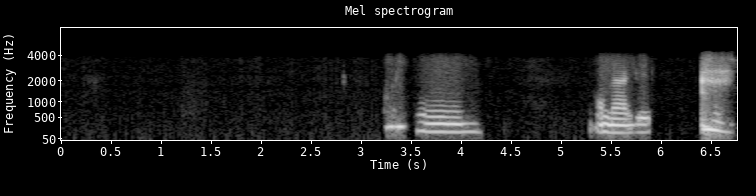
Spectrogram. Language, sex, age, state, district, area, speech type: Santali, female, 30-45, West Bengal, Birbhum, rural, conversation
